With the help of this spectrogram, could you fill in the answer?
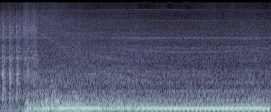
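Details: Big-block engine on a dyno, with oil checked, a fresh battery and a Subaru throttle, at start-up: a brief crank catches at once, then a deep, steady low drone settles in with an even beat. A clean, healthy start with no knocks.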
